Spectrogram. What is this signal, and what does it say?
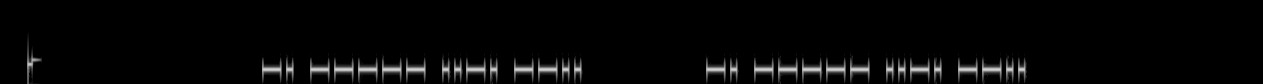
Morse code, heard as a keyed tone, about 20 wpm, 700 Hz. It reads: N0FZ N0FZ
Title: USA Call Signs - 4 Characters - Repeated 2x - 20wpm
